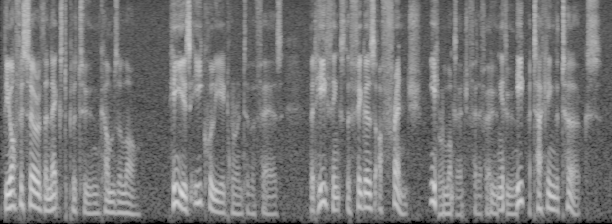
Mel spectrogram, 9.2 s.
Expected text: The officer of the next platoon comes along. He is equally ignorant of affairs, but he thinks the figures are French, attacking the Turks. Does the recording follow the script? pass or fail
fail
